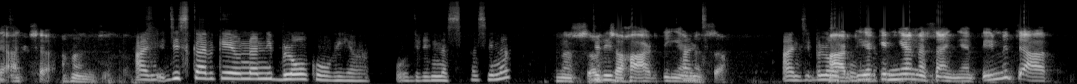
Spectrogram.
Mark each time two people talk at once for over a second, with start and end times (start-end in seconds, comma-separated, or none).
none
